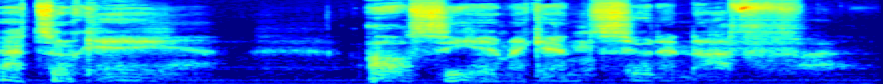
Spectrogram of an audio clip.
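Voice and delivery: soft, shadowy whisper. Narrating a scene, voicing a voice that whispers back from all around: shadowy whisper. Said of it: "shadowy voice whisper back".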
